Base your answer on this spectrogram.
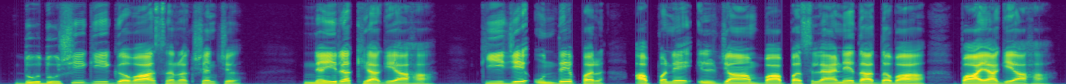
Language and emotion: Dogri, neutral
